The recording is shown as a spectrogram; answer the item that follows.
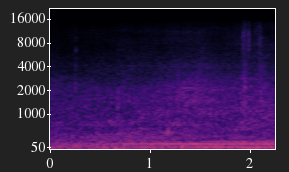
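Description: Street traffic: a steady low hum of vehicles running nearby, with a faint engine tone coming in under a second in.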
